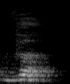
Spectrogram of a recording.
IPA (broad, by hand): ð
